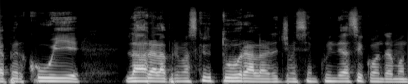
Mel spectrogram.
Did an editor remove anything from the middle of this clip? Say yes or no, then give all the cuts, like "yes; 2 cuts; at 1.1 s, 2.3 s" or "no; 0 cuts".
yes; 3 cuts; at 1.5 s, 2.9 s, 3.2 s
